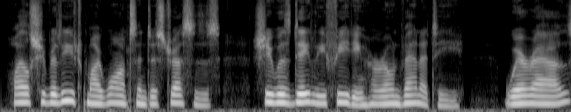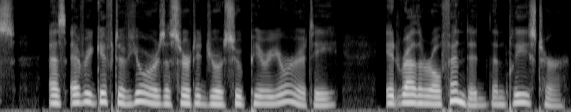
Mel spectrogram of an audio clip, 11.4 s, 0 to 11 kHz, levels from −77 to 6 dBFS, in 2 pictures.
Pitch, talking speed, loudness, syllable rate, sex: 180 Hz, 150 wpm, -18 LUFS, 5.3 syllables/s, female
